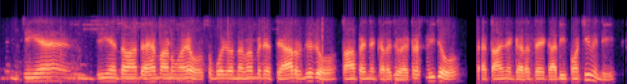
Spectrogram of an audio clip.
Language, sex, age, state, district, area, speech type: Sindhi, male, 60+, Delhi, South Delhi, urban, conversation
